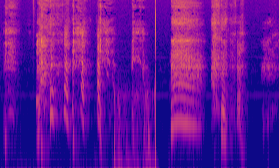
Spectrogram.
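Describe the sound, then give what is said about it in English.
A loud coughing fit: a rapid string of harsh, raspy coughs and hacking bursts with strained throaty gasps between them, tapering off into a few weaker coughs. “having a coughing fit over there”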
